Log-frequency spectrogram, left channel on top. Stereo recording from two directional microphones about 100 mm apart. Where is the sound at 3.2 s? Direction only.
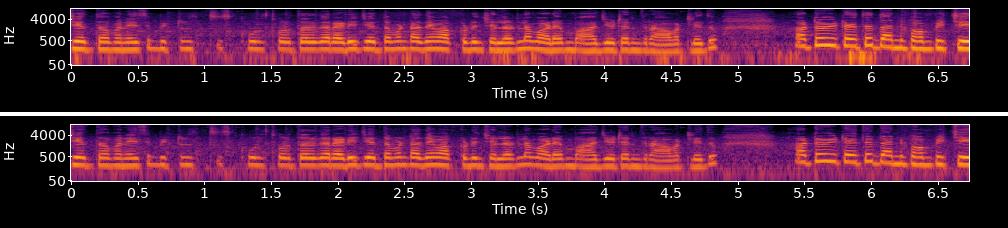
30° left (ahead or behind).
